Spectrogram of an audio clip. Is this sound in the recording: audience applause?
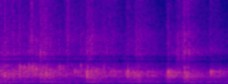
yes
